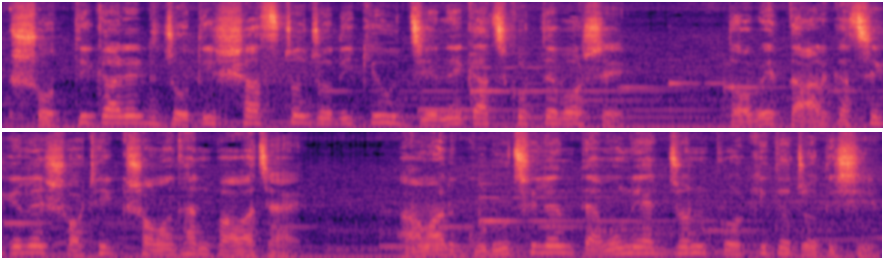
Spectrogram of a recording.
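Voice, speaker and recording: A man's voice: fairly high pitch, animated, brisk. A man giving dramatic first-person narration of a horror story. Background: music.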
